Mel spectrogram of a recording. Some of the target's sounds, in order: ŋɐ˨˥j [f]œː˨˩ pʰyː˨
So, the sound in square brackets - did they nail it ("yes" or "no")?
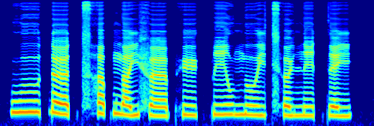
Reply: yes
